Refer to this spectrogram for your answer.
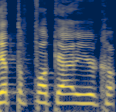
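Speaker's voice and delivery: mock shrill, high-pitched yell. Telling a sibling about a car incident, imitating a lady yelling. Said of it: "The lady was yelling like".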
